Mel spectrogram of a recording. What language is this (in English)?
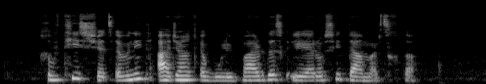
Georgian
